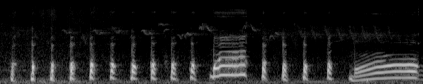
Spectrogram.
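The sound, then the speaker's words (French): A rooster clucks in a quick even series of about a dozen short pulses, broken by two drawn-out harmonic calls, the second longer and rising. “il y a le coq là qui nous surveille. Mais... Il est costaud le coq là.”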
